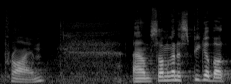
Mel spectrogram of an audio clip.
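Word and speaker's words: PRME: it like PRM e we actually now a logo have a little eye hidden in the M so it's easier to pronounce it Prime so I'm gonna speak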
